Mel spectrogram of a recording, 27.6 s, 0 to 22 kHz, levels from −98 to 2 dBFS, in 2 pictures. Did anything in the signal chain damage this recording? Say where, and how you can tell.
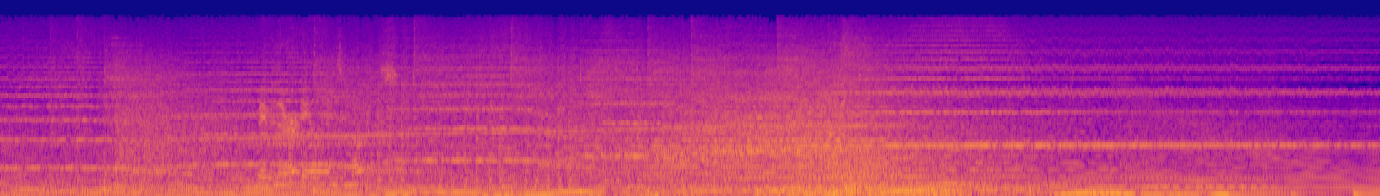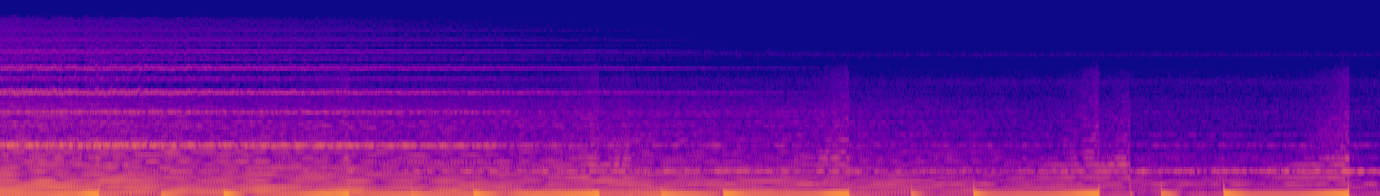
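No, nothing audible points to damage at any stage of the chain.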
